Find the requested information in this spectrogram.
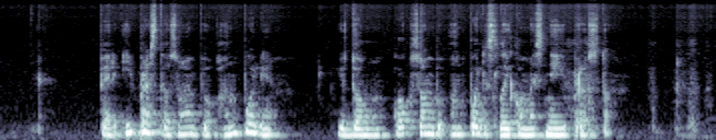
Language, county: Lithuanian, Vilnius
